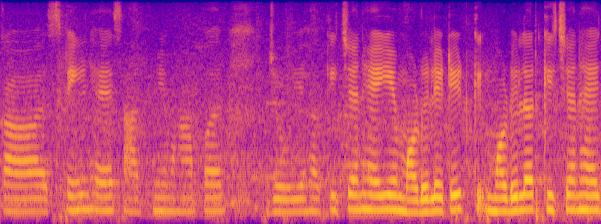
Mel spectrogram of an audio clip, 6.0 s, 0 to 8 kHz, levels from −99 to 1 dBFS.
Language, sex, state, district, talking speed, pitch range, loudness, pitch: Hindi, female, Maharashtra, Gondia, 160 wpm, 175-195 Hz, -15 LUFS, 180 Hz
